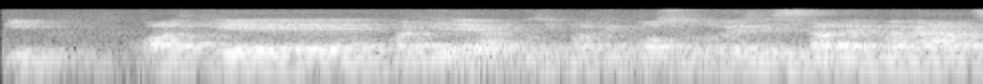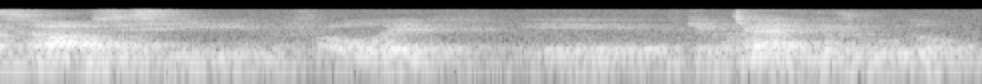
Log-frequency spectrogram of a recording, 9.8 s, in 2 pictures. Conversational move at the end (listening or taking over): listening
